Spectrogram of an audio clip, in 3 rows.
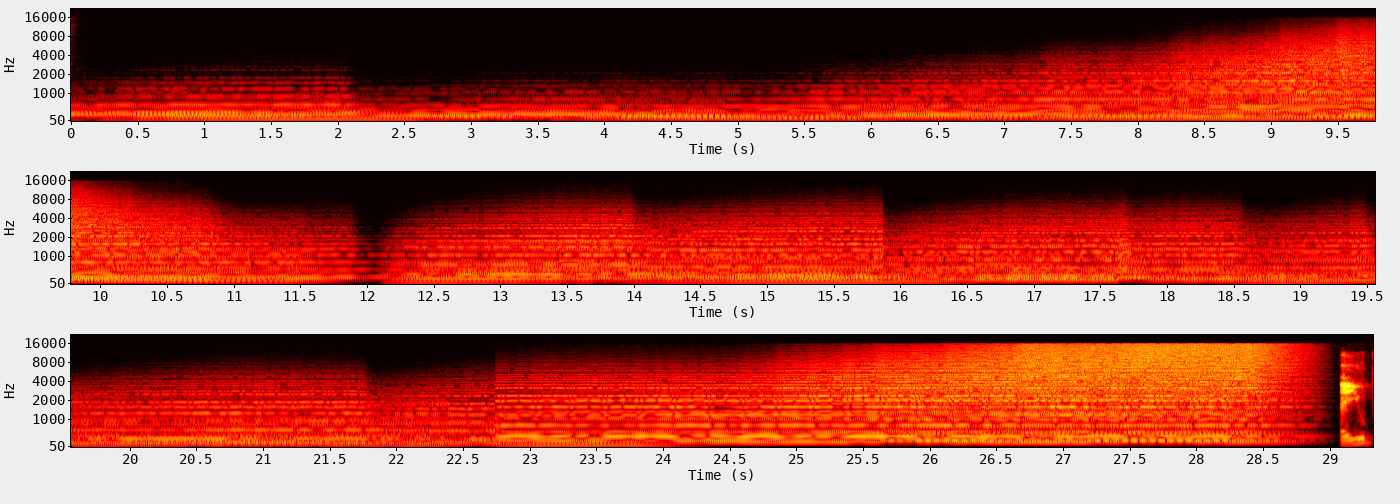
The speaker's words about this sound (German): Aber bevor wir weiter mit dem Jupiter 8 machen, hören wir jetzt noch ein Soundbeispiel vom Profit 5 und zwar so ein typisches Pad.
